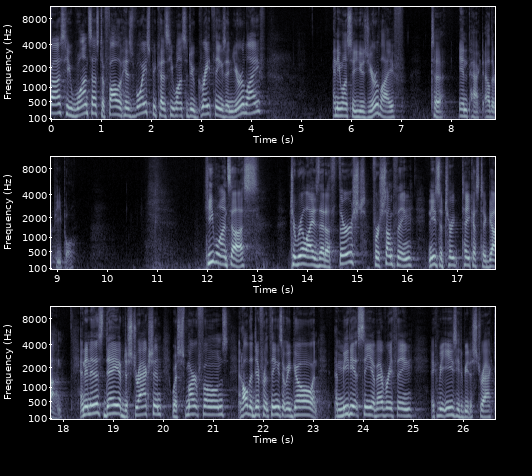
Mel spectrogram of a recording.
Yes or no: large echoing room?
yes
